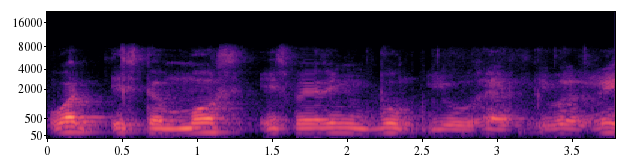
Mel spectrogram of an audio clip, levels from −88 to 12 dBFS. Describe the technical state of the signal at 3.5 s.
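At 3.5 s the signal is intact, with no fault at that moment, only the ordinary sound of the call path, whose top end stops at about 8 kHz, which points to an Opus codec running in wideband.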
